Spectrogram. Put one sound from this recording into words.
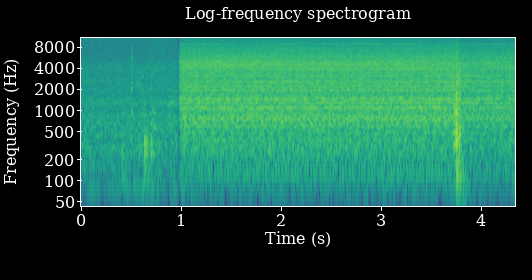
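A fire engine's motor rumbles steadily nearby.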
